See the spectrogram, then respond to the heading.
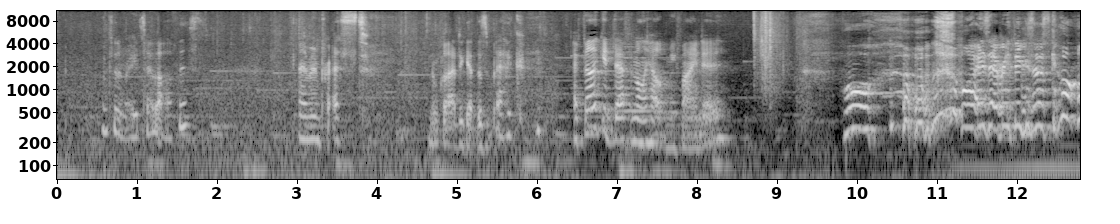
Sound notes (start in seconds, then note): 8.7 crunching noise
